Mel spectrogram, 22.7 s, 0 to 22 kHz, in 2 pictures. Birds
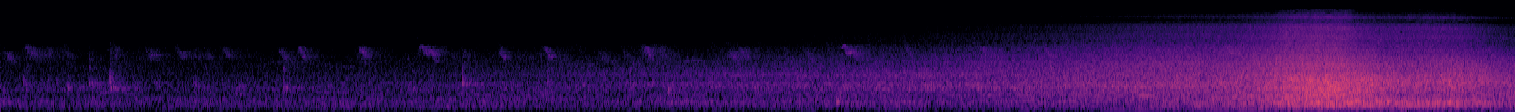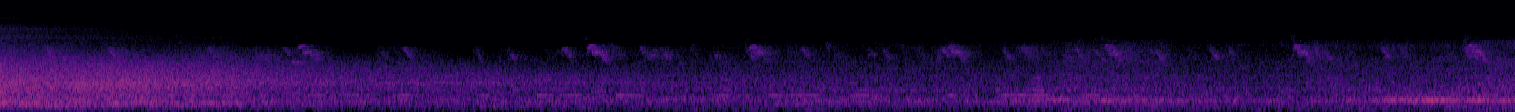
0:11.7 0:22.7

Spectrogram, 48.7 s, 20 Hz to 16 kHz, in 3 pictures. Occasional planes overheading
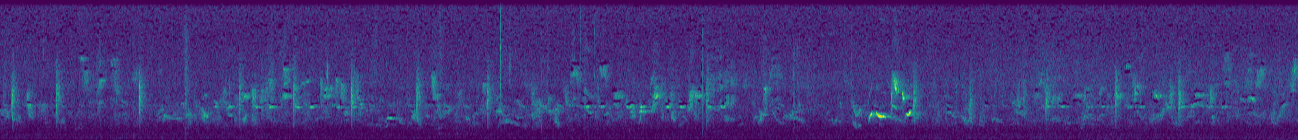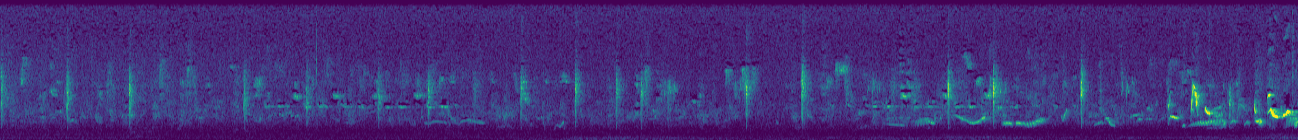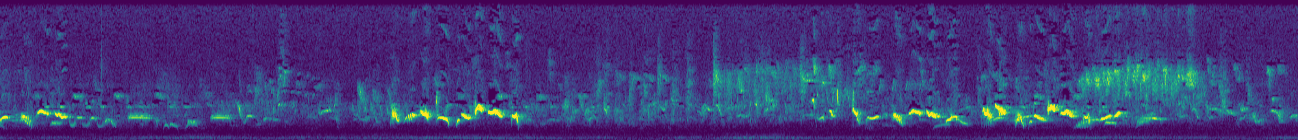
0:22.6 0:30.8, 0:31.5 0:48.6

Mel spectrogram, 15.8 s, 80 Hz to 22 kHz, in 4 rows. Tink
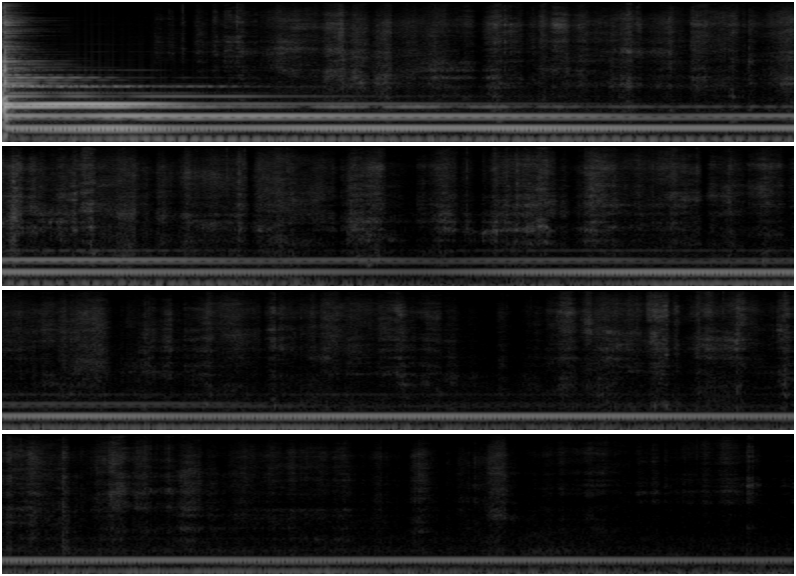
0:00.0 0:07.4

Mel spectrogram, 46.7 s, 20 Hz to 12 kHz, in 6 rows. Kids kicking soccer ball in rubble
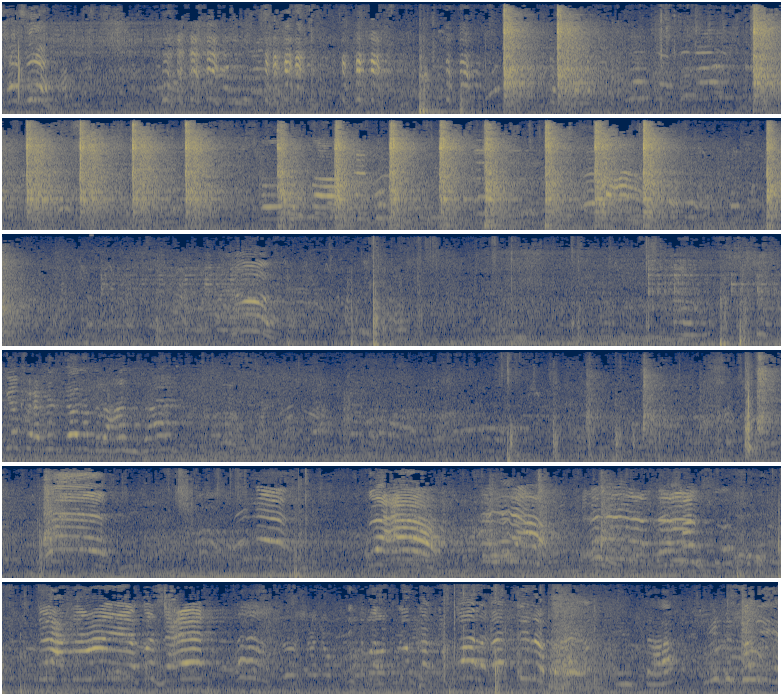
0:04.1 0:14.6, 0:18.4 0:19.9, 0:43.1 0:45.1

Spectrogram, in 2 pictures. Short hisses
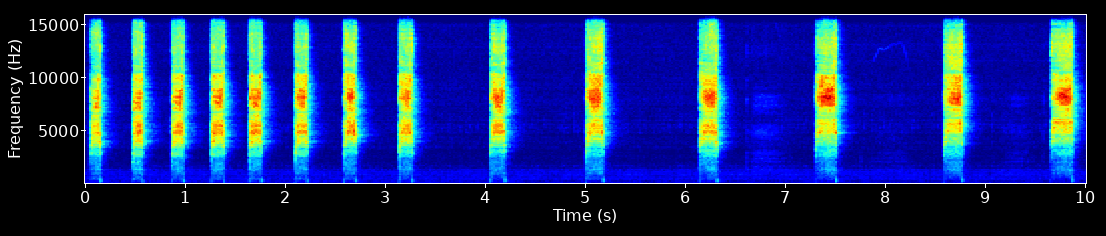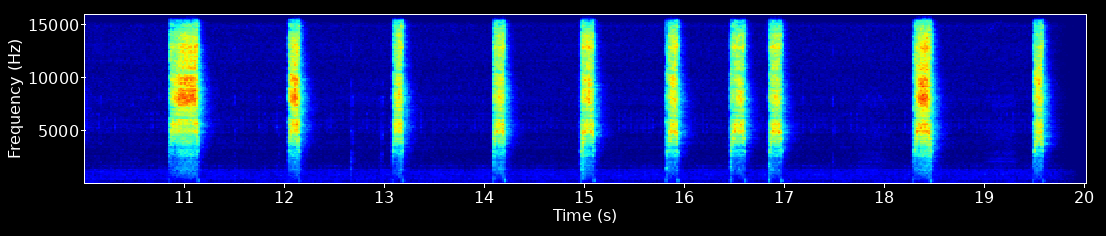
0:07.3 0:07.6, 0:08.6 0:08.8, 0:10.9 0:11.2, 0:15.0 0:15.2, 0:18.3 0:18.6, 0:19.5 0:19.7

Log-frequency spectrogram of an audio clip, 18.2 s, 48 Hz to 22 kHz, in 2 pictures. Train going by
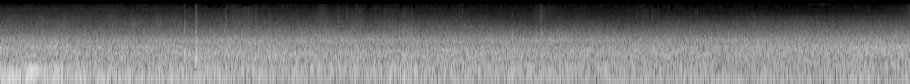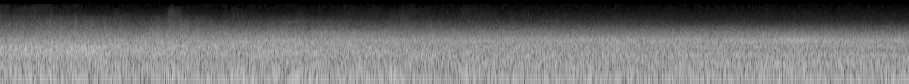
0:00.0 0:05.0

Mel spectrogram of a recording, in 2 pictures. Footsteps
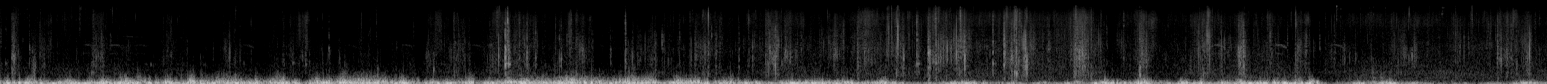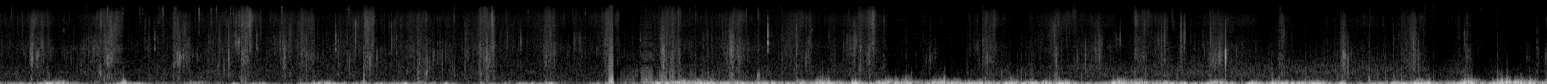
0:13.1 0:30.9

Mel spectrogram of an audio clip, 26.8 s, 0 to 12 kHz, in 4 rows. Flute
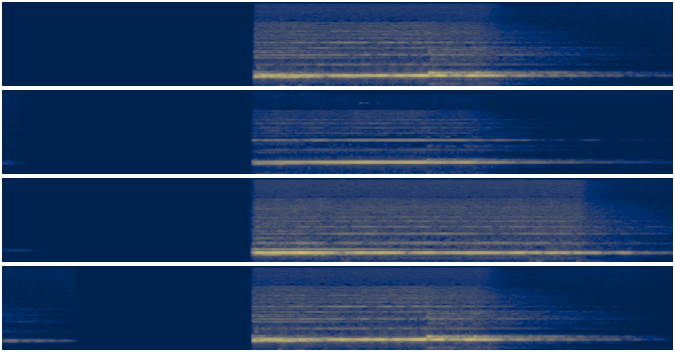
0:02.5 0:06.2, 0:09.2 0:12.8, 0:15.9 0:20.6, 0:22.6 0:26.3

